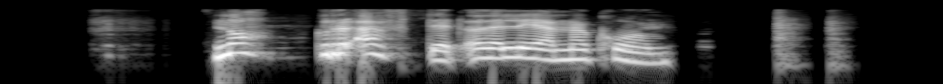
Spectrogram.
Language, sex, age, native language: Icelandic, male, 7, Icelandic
